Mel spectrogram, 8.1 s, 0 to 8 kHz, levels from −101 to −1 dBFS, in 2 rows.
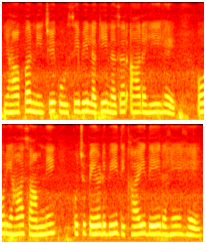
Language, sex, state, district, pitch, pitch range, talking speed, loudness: Hindi, female, Rajasthan, Jaipur, 210 Hz, 200-220 Hz, 150 wpm, -15 LUFS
